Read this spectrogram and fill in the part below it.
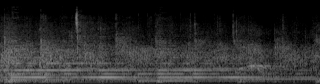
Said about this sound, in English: Why don't we give a big round of applause to all these guys.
